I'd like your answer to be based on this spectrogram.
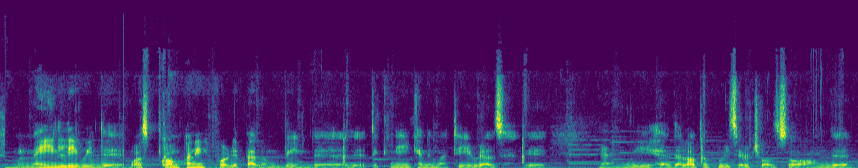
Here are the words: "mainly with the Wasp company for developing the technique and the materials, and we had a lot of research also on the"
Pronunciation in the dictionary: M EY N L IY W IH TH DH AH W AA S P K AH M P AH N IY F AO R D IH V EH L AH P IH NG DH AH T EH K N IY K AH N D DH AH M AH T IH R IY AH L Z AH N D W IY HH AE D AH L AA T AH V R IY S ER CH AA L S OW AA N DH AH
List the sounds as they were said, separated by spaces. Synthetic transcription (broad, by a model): M EY N L IY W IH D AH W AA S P K AH M P AH N IY F AO R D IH P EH L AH B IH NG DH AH T EH K N IY K AH N D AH M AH T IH R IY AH L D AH N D W IY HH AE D AH L AA T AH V R IY S ER CH AA L S OW AA N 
